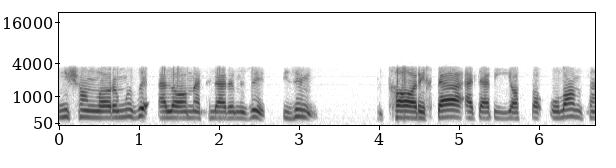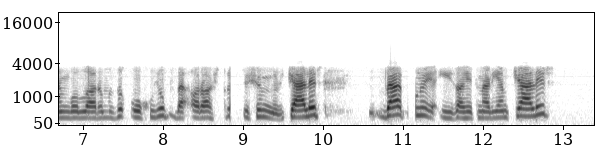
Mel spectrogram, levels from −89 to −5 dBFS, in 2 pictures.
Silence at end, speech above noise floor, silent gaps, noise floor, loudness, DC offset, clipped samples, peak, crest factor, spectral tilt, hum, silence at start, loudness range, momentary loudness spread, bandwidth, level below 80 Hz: 0.6 s; 48 dB; none; -76 dBFS; -29 LUFS; under 0.1%; under 0.1%; -10 dBFS; 20 dB; -8 dB/octave; none; 0 s; 6 LU; 14 LU; 3.9 kHz; -88 dBFS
